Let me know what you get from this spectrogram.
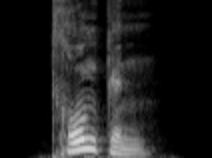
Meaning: drunk, intoxicated
- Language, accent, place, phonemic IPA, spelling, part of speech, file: German, Germany, Berlin, /ˈtʁʊŋkn̩/, trunken, adjective, De-trunken.ogg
